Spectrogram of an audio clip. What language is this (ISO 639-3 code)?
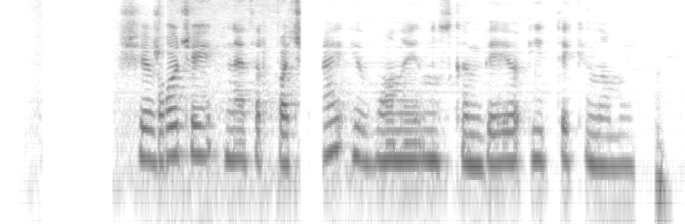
lit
